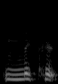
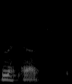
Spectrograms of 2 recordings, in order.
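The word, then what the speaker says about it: Likert: all a kind of licket scale uh I'll mention that later as well quite often um mispronounces like it but it's actually um I believe a Dutch uh scientist called Ren's liqued um but um any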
